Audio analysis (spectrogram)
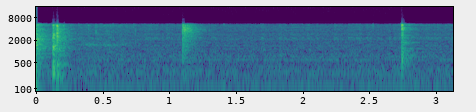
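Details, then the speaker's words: Relay on an electronics learning board, driven to power an AC lamp for a fixed duration; three sharp, isolated clicks in a quiet room, a second or more apart, the relay switching cleanly, including turning off. "that was a relay turning off"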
